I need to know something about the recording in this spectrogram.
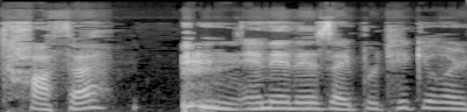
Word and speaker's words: Hatha: mental processing Etc um so I think it's pronounced haa and it is a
